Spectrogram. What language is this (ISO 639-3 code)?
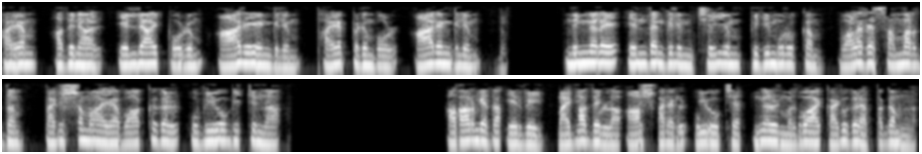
mal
